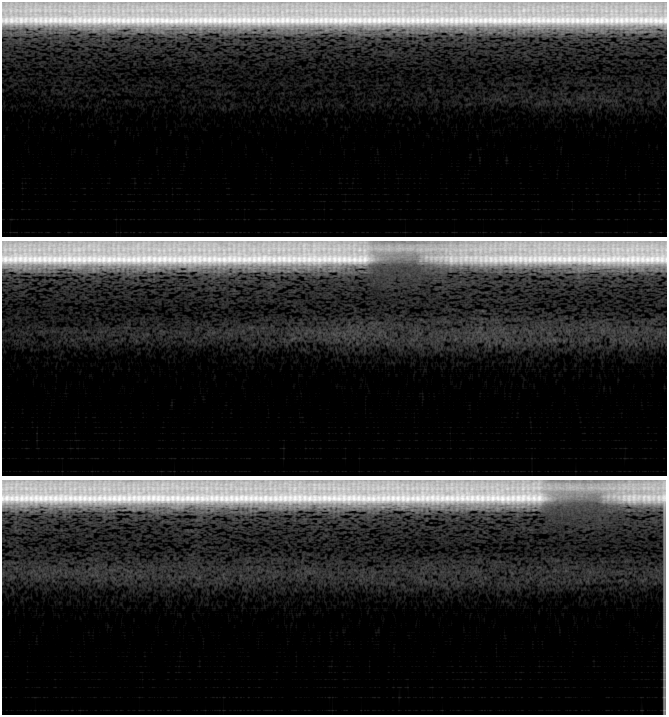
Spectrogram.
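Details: Grasshoppers, recorded without music, keep up a continuous shrill trill of fast, even pulses at a very high pitch, broken by two short silent gaps, one near the middle and one close to the end.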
